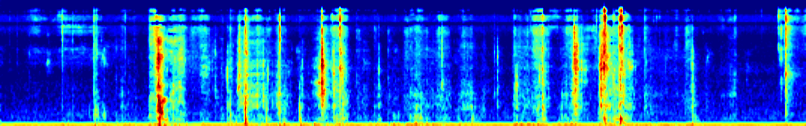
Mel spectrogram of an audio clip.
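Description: Tapatio-spiced mixed nuts being chewed close to the microphone: irregular dry crunches, the loudest about two seconds in, with a steady low hum underneath.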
